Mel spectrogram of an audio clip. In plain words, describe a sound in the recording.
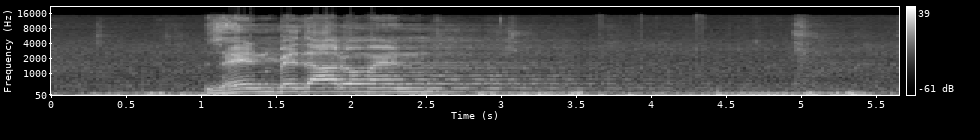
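A middle-aged man chants long drawn phrases through a microphone.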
